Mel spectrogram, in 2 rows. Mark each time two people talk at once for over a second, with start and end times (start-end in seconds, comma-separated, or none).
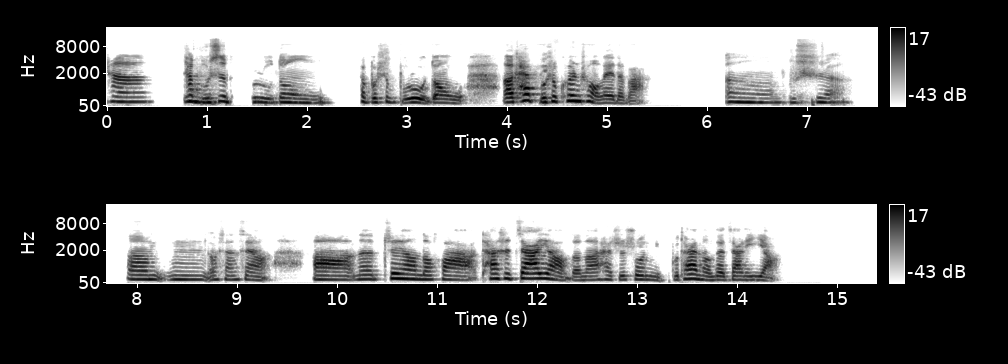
none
